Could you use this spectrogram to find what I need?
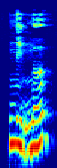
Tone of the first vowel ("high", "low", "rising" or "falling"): low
